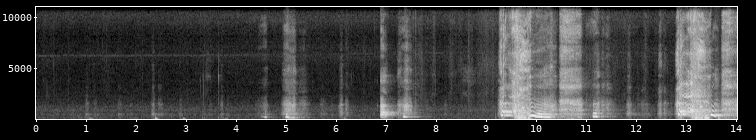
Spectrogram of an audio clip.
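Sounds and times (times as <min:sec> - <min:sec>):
woman sneezing: 0:06.9 - 0:07.7, 0:09.2 - 0:11.5, 0:12.5 - 0:14.0.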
